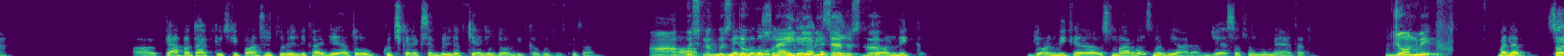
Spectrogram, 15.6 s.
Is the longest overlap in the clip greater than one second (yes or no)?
yes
